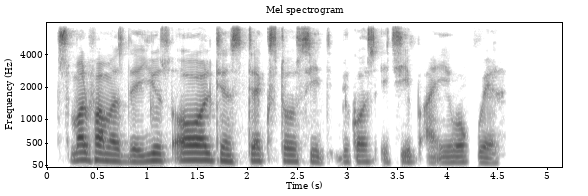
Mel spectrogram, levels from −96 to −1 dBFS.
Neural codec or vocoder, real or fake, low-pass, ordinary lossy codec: none; real; 7.2 kHz; none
